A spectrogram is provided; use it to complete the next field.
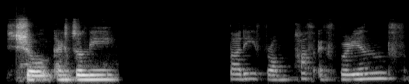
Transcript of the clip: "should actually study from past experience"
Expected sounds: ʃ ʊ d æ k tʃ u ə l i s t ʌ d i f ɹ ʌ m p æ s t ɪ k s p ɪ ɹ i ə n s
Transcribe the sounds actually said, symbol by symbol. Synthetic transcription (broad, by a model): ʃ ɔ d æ k tʃ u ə l i s t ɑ d i f ɹ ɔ m p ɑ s ɪ k s p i ɹ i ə n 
